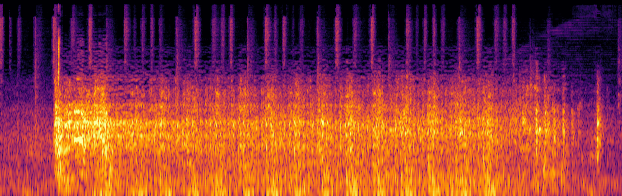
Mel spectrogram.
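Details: Mitsubishi military Jeep after starter repair with new Bendix drive, second start to confirm: brief clean crank catching at once into steady idle, no grinding; starter working properly.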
